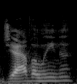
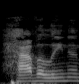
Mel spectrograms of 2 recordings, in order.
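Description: First: It is pronounced the Trinidadian way. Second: It is pronounced the Spanish way. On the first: The speaker calls it wrong. "not javelina. As they do from Trinidad" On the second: The speaker calls it right. "Even put it in Spanish"

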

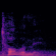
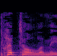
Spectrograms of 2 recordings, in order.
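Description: First: The initial P is silent; it starts with T. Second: The initial P is pronounced before the T. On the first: The speaker calls it right. "but Ptolemy" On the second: The speaker calls it wrong. "Not Ptolemy"

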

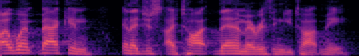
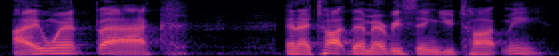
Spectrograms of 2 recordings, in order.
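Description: First: It is said at a normal pace. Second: It is said more slowly.

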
